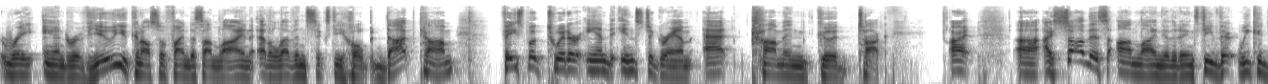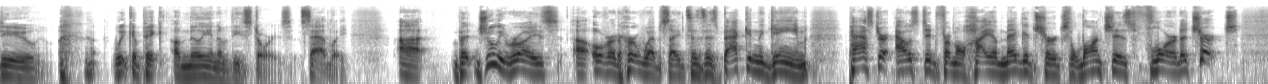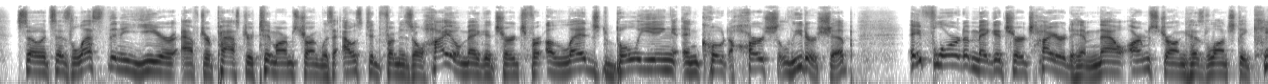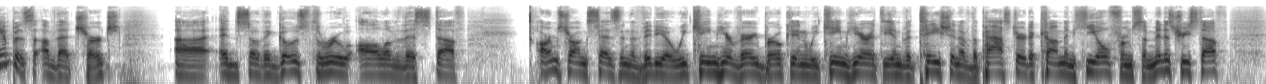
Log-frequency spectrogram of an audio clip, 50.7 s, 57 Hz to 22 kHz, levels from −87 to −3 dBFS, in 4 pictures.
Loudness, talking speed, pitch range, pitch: -22 LUFS, 170 wpm, 110-140 Hz, 125 Hz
